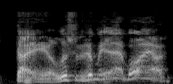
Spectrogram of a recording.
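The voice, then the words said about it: Foghorn Leghorn impression. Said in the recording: “Foghorn Leghorn ... Good an impression”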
